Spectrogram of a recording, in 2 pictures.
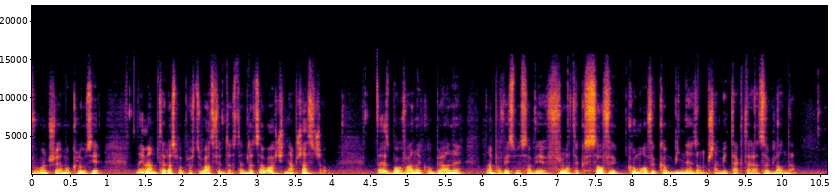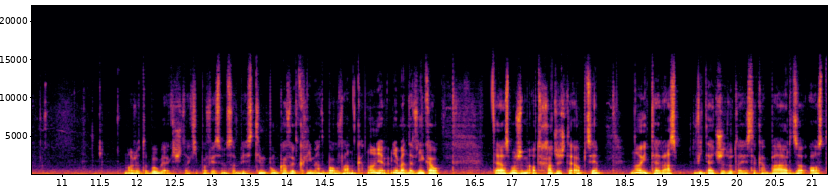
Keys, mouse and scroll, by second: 1.3-2.6 drag, 10.7 KP_1, 14.1 Tab, 15.7 Tab.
